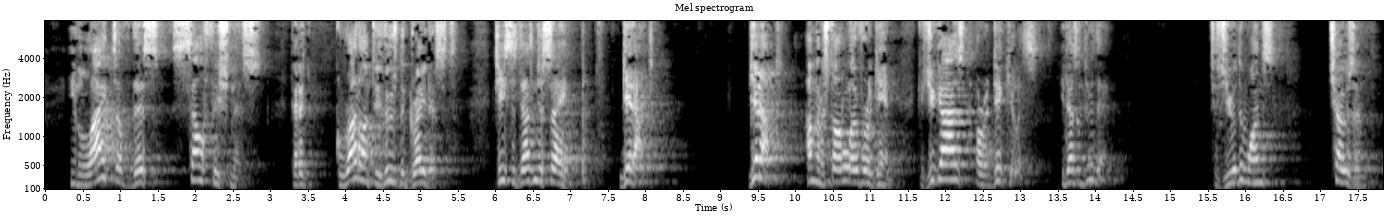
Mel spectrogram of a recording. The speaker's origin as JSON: {"language": "English", "country": "South Africa", "tie": "born or raised there", "said": "Growing up in South Africa, we knew all about that in the history."}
